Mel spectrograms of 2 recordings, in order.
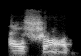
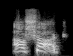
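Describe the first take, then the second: First: Said in the usual way. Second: I was shocked, pitched high on the repeat; higher, insistent I was shocked; emphatic repeat. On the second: Real, not acted. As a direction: lean hard into shocked the second time.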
